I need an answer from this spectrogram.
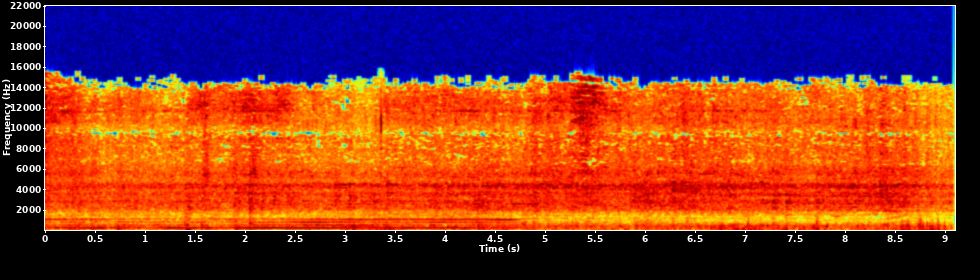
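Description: Moving passenger train heard from an open coach door: a steady rumble and rattle of wheels and coaches on the track. For the first five seconds a long steady tone sounds over it, then stops.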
